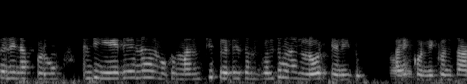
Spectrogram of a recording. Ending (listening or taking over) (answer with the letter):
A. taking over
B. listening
B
